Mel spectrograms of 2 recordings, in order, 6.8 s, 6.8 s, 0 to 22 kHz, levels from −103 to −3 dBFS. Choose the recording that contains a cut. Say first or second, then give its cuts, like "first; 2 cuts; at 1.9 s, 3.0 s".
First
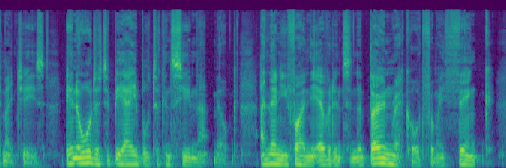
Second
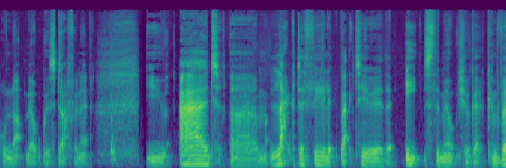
second; 2 cuts; at 1.9 s, 3.6 s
